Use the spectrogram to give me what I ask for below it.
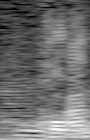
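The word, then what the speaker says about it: Courrèges: ¿Cómo lo pronuncias en francés? Corrueges.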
